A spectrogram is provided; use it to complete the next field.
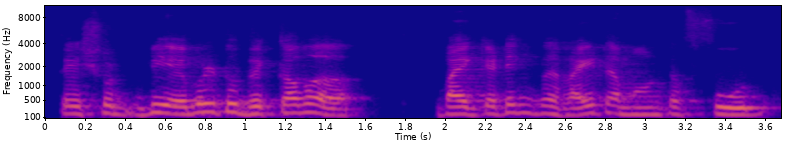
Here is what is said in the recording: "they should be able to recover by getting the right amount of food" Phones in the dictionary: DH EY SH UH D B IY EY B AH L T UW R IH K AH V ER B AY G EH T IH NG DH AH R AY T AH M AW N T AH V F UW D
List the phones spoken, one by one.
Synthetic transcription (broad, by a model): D EY SH UH D B IY EY B AH L T UW R IH K AH V ER B AY G EH T IH NG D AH R AY T AH M AW N T AH V F UW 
